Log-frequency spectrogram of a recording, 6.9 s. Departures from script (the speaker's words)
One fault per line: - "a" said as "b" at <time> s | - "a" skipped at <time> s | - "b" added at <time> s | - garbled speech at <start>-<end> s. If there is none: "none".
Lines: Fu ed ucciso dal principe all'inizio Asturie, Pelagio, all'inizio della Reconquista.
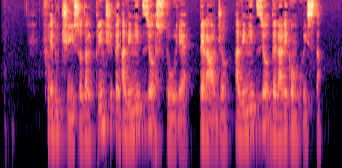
none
